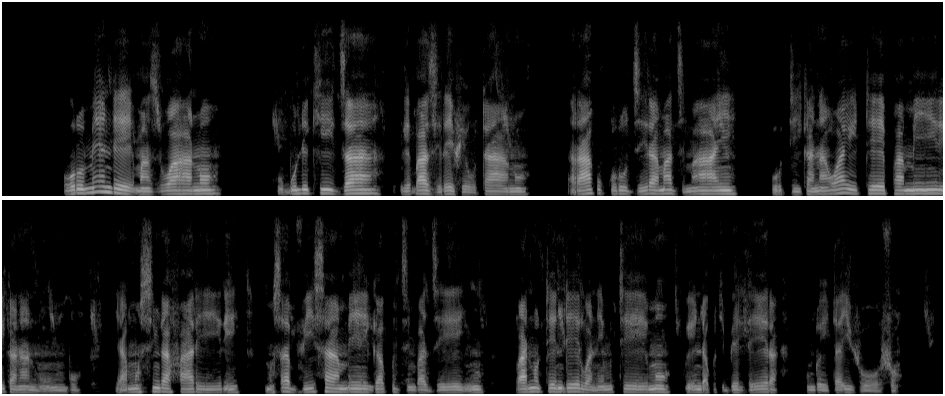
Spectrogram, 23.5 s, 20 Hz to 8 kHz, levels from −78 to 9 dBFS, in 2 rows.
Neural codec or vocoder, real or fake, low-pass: vocoder, 44.1 kHz, 80 mel bands, Vocos; fake; 7.2 kHz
